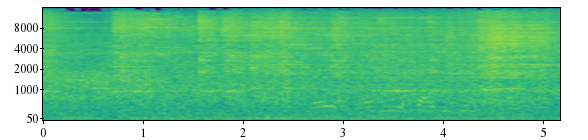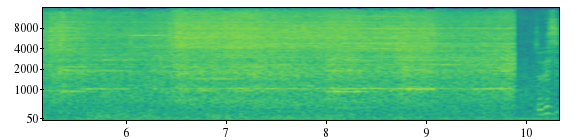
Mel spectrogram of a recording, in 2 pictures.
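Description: A train rolls to a stop at Kenora station in Ontario, beside Lake of the Woods, with a steady heavy rumble, wheel squeal and clanking, close and loud throughout, and some voices mixed in.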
